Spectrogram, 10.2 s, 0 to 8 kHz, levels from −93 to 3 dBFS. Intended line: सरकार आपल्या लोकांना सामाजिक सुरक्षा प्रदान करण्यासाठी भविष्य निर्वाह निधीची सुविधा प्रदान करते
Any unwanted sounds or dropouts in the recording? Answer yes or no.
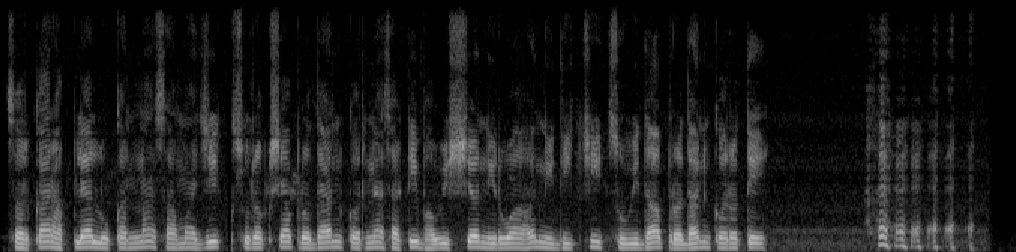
yes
